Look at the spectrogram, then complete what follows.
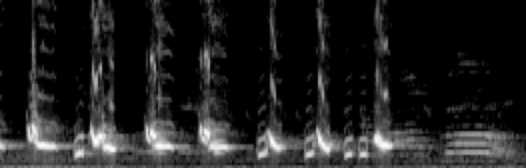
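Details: Indonesian white-rumped shama master song for songbird training: about eight squeaky, downslurred chirps repeated steadily over two and a half seconds, then a faint drawn-out note, in a small-sounding space.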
